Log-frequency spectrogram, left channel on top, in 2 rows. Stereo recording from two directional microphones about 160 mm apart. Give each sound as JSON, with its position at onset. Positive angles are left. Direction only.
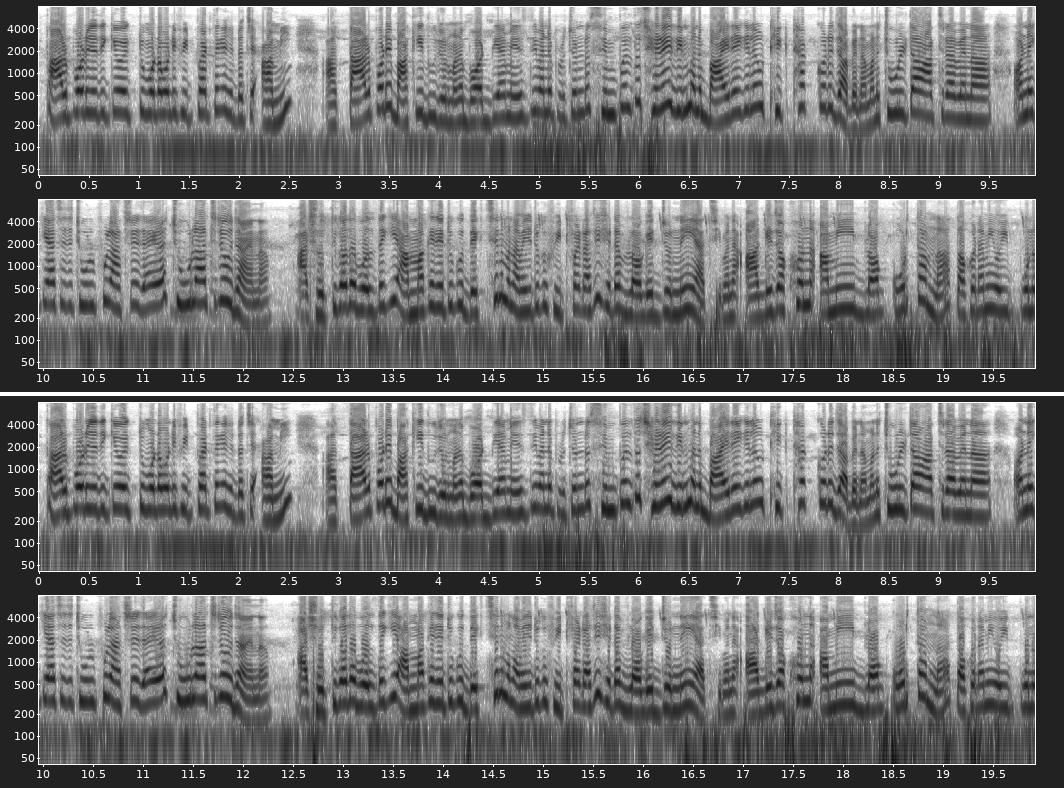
{"t": 0.1, "sound": "speech", "side_deg": -10}
{"t": 7.2, "sound": "speech", "side_deg": 5}
{"t": 7.8, "sound": "speech", "side_deg": -10}
{"t": 10.6, "sound": "speech", "side_deg": -15}
{"t": 11.2, "sound": "speech", "side_deg": 0}
{"t": 16.3, "sound": "speech", "side_deg": 5}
